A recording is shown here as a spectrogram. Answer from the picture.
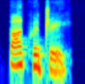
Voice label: "parquetry", Indian; Dictionary

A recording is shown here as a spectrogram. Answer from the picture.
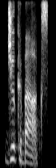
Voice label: "jukebox", Indian

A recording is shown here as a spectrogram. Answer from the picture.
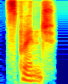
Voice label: "springe", Indian

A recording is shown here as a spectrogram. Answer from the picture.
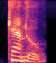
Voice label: "cameo", Indian

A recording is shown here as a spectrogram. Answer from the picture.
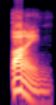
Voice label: "bine", American

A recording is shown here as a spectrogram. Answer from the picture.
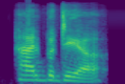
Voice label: "halberdier", Indian

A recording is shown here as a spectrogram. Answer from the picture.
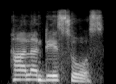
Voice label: "hollandaise sauce", Indian

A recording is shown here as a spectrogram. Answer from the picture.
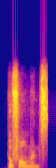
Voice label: "performance", Indian; Dictionary

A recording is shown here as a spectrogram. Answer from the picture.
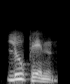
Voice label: "lupin", Indian

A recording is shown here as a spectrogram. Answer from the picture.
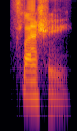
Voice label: "flashy", American

